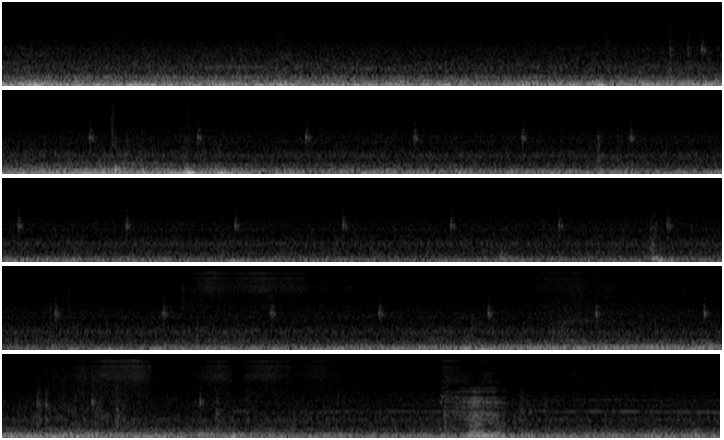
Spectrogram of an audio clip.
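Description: Low road rumble inside a Tesla's cabin while it drives, with a single knock about six seconds in. From about four seconds in, the turn signal ticks evenly at about two ticks a second for roughly ten seconds: the blinker that the car did not cancel after its turn.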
